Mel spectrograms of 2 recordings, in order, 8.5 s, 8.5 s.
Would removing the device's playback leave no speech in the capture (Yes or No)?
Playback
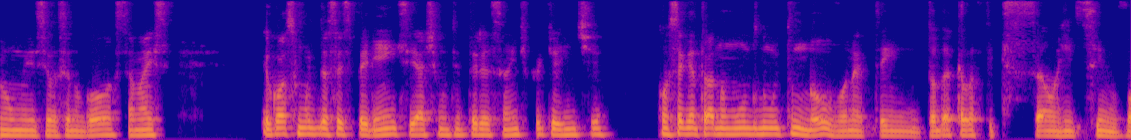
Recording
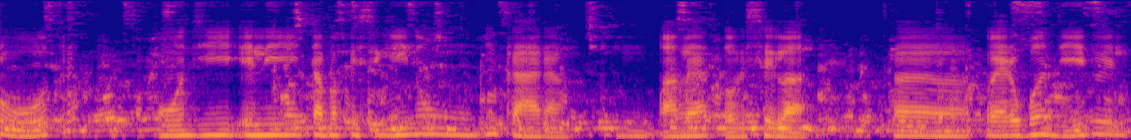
No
